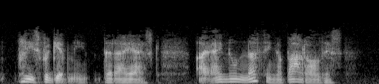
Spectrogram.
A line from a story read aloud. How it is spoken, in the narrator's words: he added in a choked whisper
